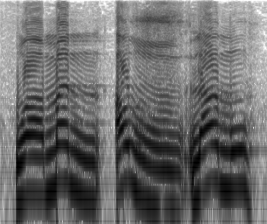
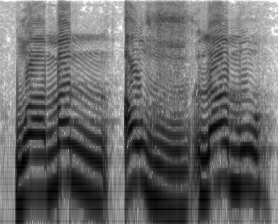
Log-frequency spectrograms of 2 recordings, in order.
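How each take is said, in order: The two takes are said the same way.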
